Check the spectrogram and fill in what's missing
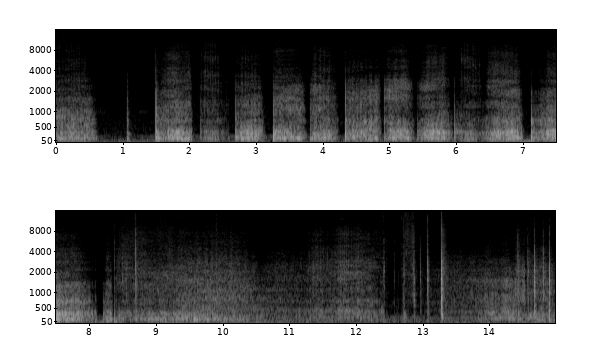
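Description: Long acrylic nails of both hands tap and scratch the lid of a closed, hollow, medium-sized black cardboard Converse shoebox lying flat. Short bursts of dull, low, rustling scratches with brief gaps give way to a steady, continuous scrape in the middle. The clip ends with a few sharp, bright clicks of nails against the cardboard.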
